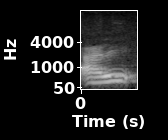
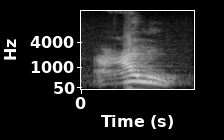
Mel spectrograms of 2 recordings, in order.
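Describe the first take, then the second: First: It starts with a plain vowel sound. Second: It starts with a guttural throat sound. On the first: The speaker calls it wrong. "It's not Ali" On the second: The speaker calls it right. "the ayn moved with a short a"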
